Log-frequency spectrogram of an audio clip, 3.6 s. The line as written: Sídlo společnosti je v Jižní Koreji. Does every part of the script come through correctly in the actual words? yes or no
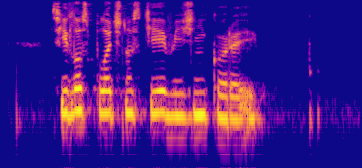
yes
